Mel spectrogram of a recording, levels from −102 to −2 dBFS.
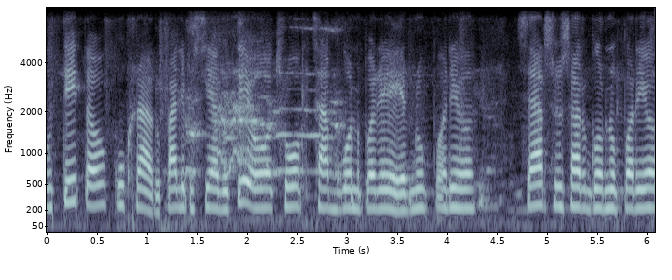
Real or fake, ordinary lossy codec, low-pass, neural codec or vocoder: real; Opus, 32 kbps; 7.2 kHz; none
